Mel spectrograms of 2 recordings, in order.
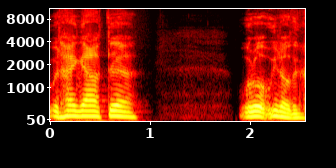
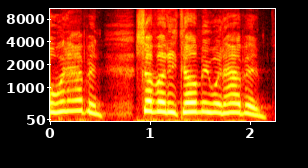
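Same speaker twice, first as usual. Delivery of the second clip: high, loud panicked demand; frantic plea; 8 semitones higher, 6 dB louder than usual. Retold or imitated. Panicked man to people sheltering, frantic plea. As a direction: plead loudly with a raised pitch.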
